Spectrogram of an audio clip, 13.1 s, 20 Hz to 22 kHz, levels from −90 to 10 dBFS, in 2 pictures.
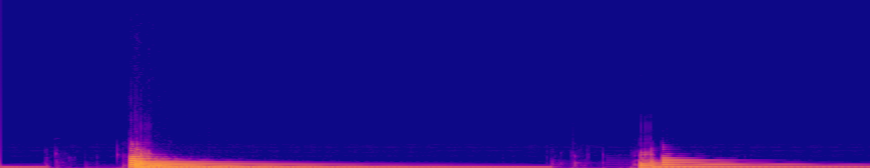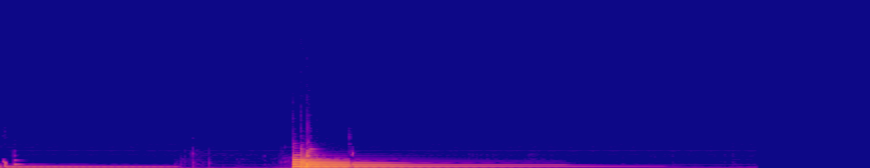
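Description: At 6.49 to 6.57 s, and again at 9.11 to 9.17 s, the music breaks into a short glitch. That's damaged data in a compressed stream: the decoder hits corrupted frames, loses sync and scrambles for the next valid header.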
